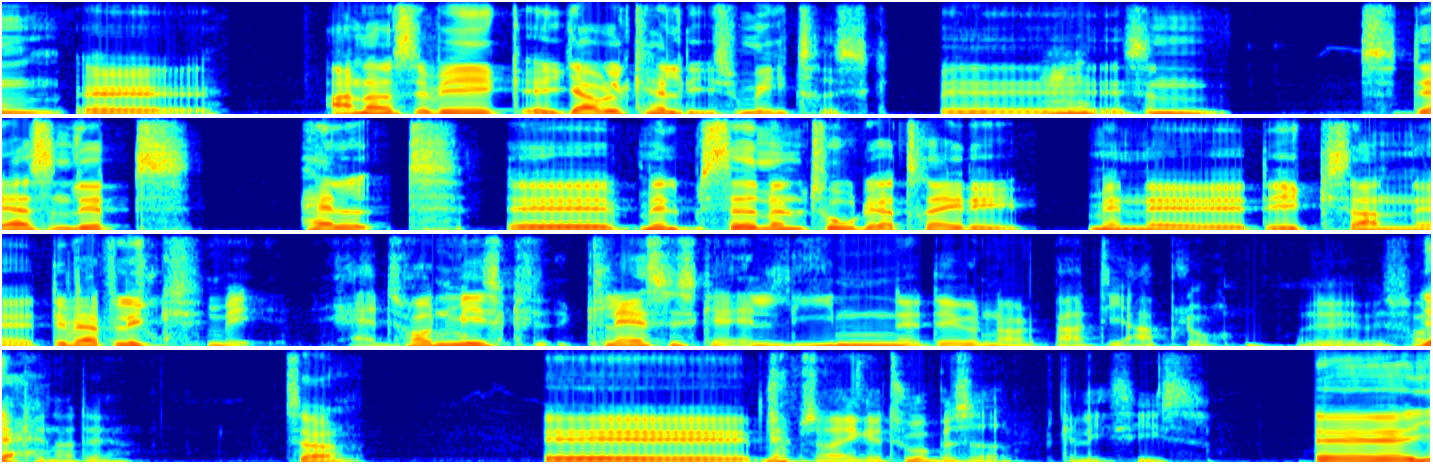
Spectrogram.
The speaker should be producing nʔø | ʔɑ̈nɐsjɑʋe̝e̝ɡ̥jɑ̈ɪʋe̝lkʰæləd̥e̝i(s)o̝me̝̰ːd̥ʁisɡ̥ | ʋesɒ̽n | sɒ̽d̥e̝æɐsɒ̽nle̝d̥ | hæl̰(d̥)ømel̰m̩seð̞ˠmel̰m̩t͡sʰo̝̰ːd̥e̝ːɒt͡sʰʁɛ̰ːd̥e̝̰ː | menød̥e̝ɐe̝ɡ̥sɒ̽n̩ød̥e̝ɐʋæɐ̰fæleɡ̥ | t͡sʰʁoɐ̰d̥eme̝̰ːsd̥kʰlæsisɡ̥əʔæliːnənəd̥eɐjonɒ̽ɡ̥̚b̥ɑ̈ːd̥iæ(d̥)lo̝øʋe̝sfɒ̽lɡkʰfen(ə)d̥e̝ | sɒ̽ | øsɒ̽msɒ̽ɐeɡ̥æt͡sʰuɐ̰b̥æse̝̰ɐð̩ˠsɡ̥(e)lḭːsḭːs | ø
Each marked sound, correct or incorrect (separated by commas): correct, correct, incorrect, incorrect, incorrect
